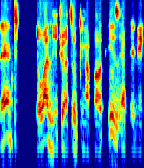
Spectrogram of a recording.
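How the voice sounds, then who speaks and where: Here a man speaks with a South African accent. The sound is dry and close, with no echo. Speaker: livestreamer. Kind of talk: casual live stream chat. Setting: live stream. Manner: casual, many fillers.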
